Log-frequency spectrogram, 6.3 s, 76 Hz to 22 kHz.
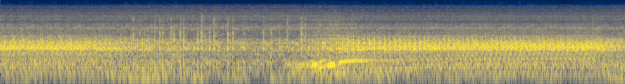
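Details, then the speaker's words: Mate X 20x4 fat-tyre e-bike hub motor on PAS4 after packing gears with Vaseline: steady mid-pitched whirring drone with rough rattly edge dipping and recovering; quieter with more grease but gearing still noisy, cause unconfirmed. "So as you can see, it is quieter with more grease in it."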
